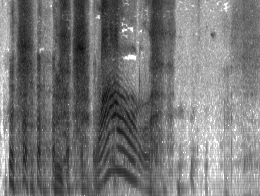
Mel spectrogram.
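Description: A cat whose tail has been stepped on lets out a few sharp, loud screeches, then one long, rising-and-falling pained yowl, trailing off into quiet.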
